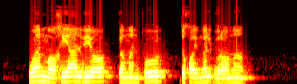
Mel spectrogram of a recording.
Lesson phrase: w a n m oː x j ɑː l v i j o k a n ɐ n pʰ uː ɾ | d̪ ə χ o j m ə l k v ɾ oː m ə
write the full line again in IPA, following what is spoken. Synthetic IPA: w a n m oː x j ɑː l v i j o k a m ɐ n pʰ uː ɾ | d̪ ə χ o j m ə l k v ɾ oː m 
